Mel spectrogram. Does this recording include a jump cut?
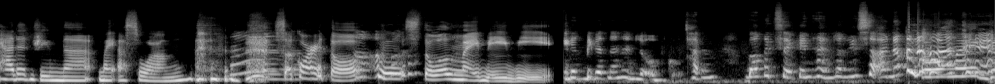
yes; 1 cut; at 5.6 s

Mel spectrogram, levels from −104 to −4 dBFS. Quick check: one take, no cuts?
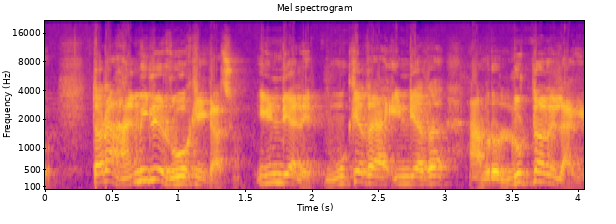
no; 1 cut; at 1.5 s

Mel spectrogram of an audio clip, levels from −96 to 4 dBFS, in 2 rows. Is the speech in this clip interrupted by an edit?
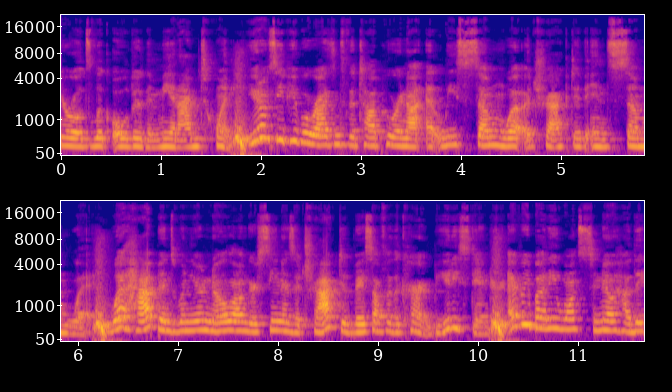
yes; 3 cuts; at 1.8 s, 6.2 s, 10.2 s

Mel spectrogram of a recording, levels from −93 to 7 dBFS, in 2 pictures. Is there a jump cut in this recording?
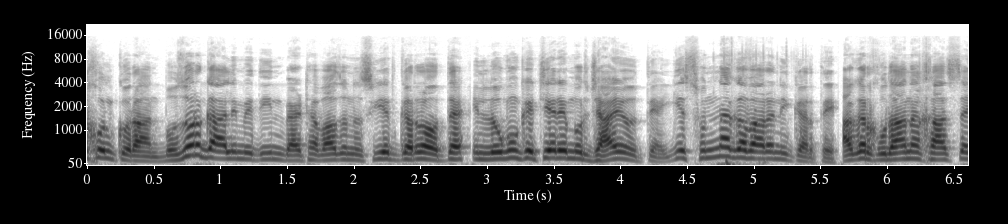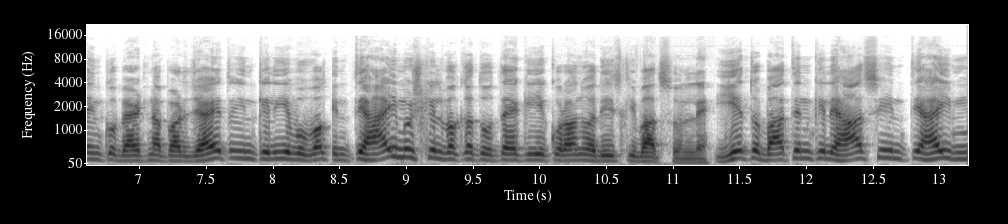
no; 0 cuts

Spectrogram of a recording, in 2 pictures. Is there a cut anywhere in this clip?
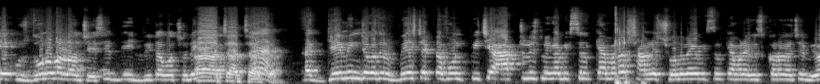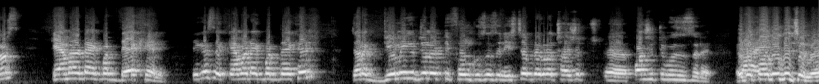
no; 0 cuts

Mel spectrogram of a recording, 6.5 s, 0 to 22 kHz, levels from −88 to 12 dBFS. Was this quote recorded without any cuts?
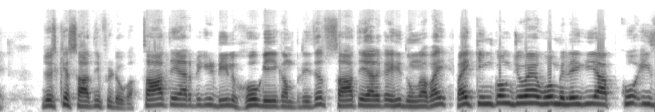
no; 2 cuts; at 1.3 s, 4.5 s

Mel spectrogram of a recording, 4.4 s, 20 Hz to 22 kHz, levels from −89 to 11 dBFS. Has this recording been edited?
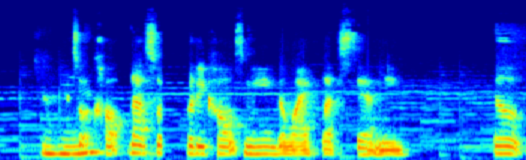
yes; 1 cut; at 2.2 s

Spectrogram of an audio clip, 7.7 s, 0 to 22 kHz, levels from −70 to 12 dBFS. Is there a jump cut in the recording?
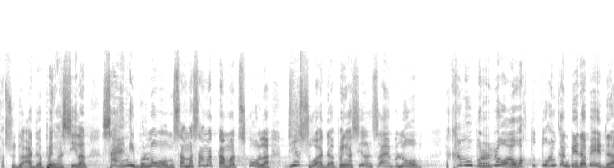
no; 0 cuts

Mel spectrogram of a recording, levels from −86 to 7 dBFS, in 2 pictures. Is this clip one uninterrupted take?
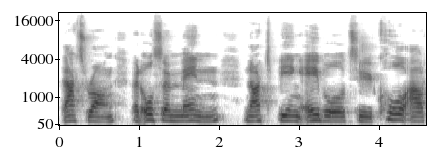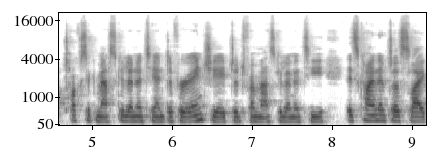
yes; 0 cuts

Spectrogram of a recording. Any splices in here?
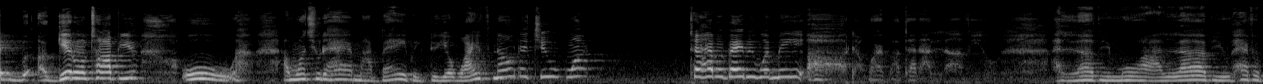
no; 0 cuts

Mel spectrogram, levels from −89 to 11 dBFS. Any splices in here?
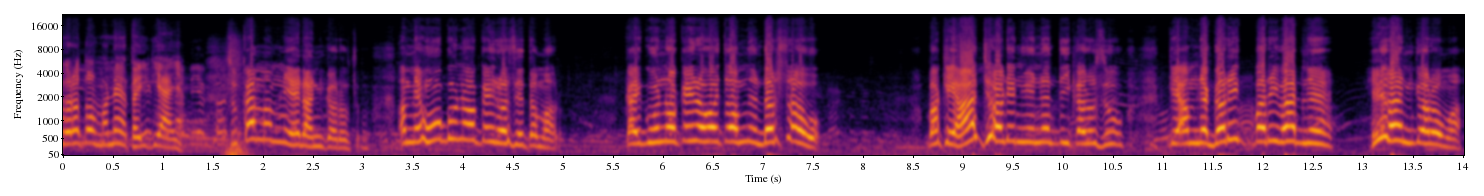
yes; 1 cut; at 1.7 s

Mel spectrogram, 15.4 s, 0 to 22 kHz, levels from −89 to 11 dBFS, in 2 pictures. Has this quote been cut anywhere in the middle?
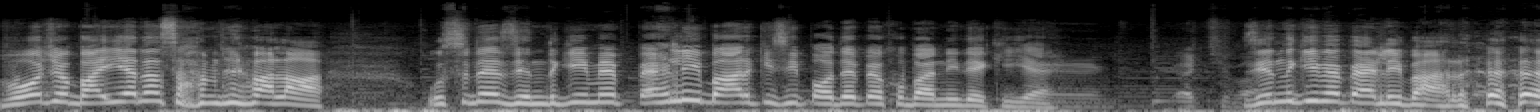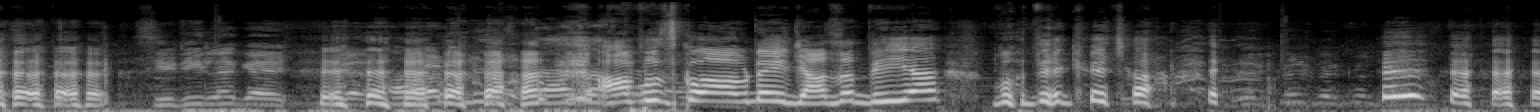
no; 0 cuts

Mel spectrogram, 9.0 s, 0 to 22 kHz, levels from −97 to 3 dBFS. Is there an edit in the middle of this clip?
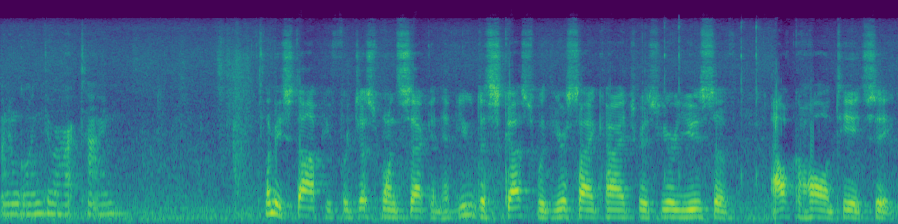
no; 0 cuts

